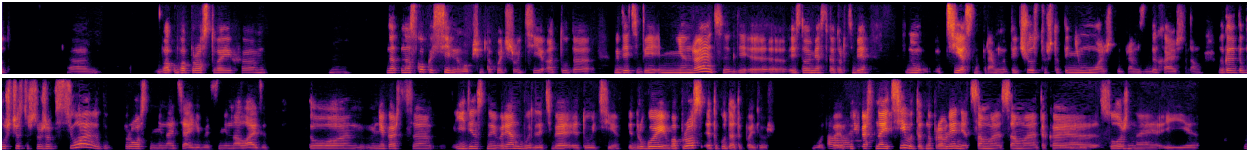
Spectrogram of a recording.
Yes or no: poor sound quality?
yes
